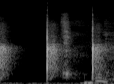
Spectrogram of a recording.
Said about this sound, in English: Slow clap. You peaked it every single time you clapped.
